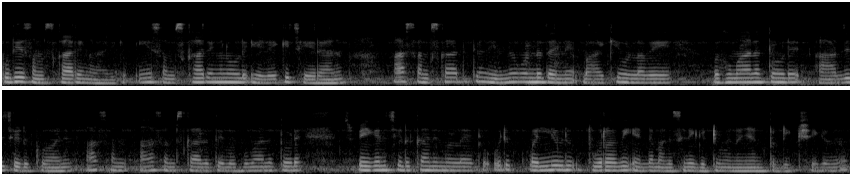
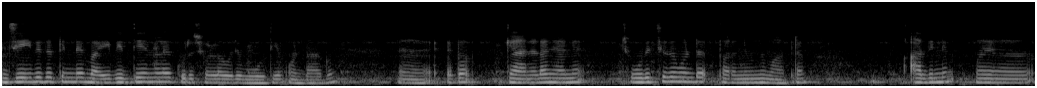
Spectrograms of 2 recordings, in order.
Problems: low volume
